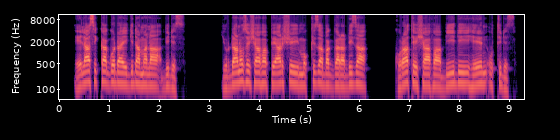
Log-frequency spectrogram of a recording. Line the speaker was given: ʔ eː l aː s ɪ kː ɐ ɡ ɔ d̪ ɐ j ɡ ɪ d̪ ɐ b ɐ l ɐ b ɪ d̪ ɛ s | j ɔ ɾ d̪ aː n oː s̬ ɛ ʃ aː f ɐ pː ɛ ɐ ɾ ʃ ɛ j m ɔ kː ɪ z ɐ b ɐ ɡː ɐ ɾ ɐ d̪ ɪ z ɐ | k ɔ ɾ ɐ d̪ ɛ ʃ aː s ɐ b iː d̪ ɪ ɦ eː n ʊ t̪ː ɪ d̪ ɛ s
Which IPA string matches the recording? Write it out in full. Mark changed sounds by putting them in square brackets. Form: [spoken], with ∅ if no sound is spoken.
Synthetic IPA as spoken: ʔ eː l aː s ɪ kː ɐ ɡ ɔ d̪ ɐ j ɡ ɪ d̪ ɐ [m] ɐ l ɐ b ɪ d̪ ɛ s | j ɔ ɾ d̪ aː n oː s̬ ɛ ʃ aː f ɐ pː ɛ ɐ ɾ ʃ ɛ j m ɔ kː ɪ z ɐ b ɐ ɡː ɐ ɾ ɐ d̪ ɪ z ɐ | k ɔ ɾ ɐ [t̪] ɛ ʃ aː [f] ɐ b iː d̪ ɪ ɦ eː n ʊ t̪ː ɪ d̪ ɛ s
